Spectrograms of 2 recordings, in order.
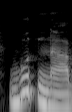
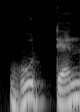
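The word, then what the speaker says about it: guten: এন্ড গুড না এন্ড গুড টেন normally জার্মানে বলে না তবে আপনি যদি গুড টেন বলেন কোন সমস্যা নাই সেটা পুরোপুরিভাবে কারেক্ট তবে উচ্চারণের দিক থেকে আমরা চেষ্টা করব একদম এক্সাক্টলি জার্মানে যেভাবে বলে 100% ওভাবে প্রোনাউন্সটা করার জন্য তাহলে আমরা কিভাবে বলবো গুডন ঠিক আছে গুডন ওকে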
